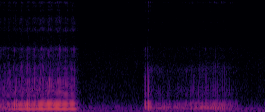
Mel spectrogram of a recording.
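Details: Snoring in a sleeping pet, male, snoring like a person until the air conditioning came on and woke him: a loud low rumbling snore, then a pause and a second softer snoring breath.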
